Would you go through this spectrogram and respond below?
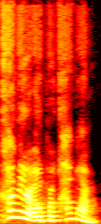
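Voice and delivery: high, sing-song coaxing of a dog; coaxing call. Retold or imitated. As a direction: coax the scared dog over, high and sweet. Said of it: "So I was like".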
